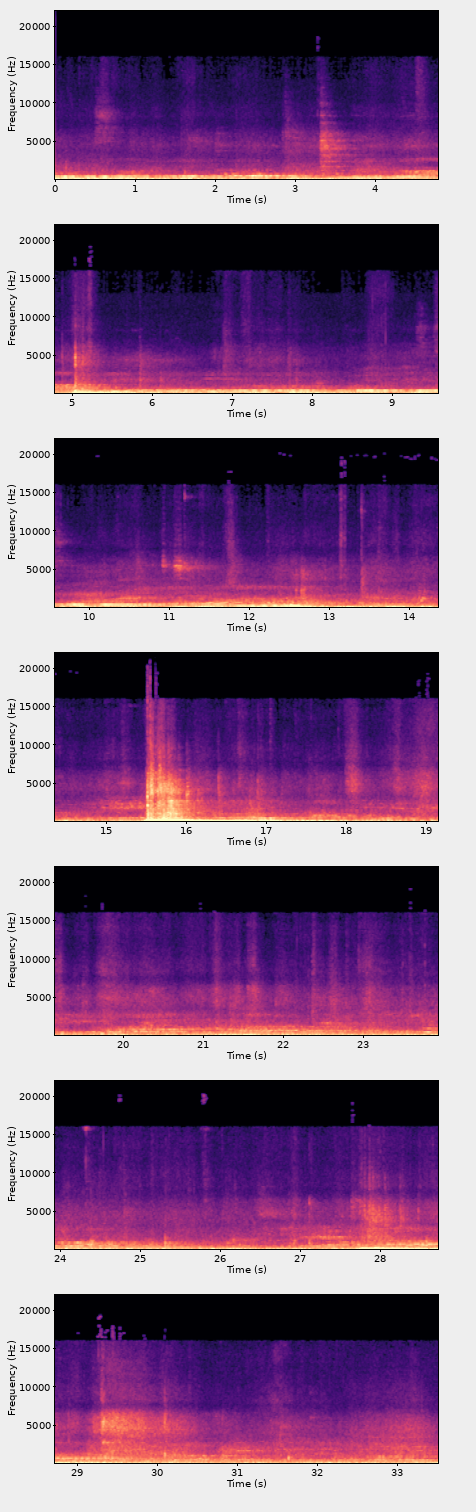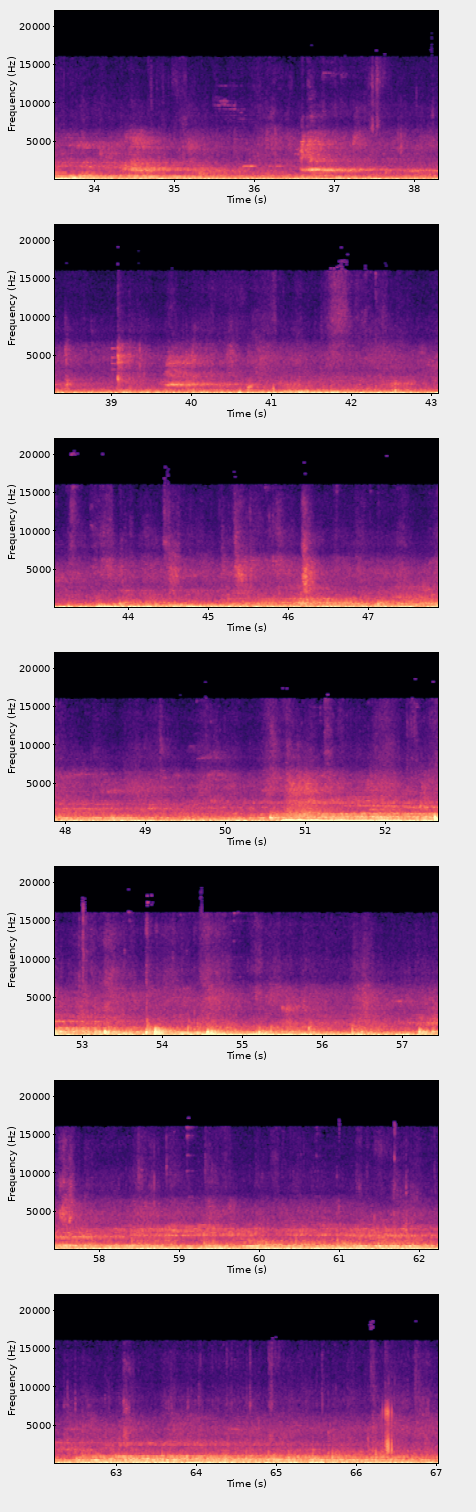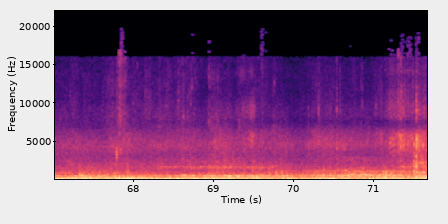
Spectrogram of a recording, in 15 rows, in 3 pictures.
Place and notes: luxembourg, cathedral notre dame
Inside the cathedral Notre Dame. The sound of monk singing and steps of visitors and banging of the doors.
international city scapes - topographic field recordings and social ambiences
17 November 2011, 13:53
